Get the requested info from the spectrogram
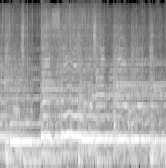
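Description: Hindi film song playing from a vinyl LP on a turntable: a held, wavering melody line over the full accompaniment, between sung lines of the song.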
